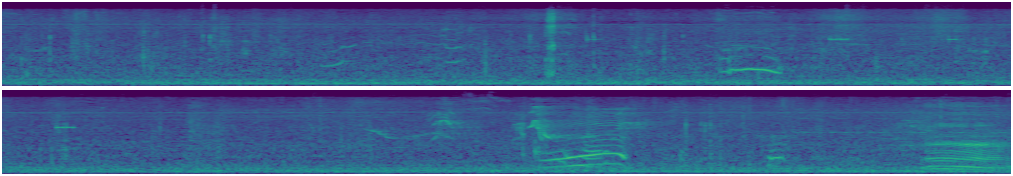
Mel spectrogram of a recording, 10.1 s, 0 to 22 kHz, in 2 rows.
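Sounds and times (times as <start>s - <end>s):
monkey calling: 1.6s - 4.3s, 7.6s - 9.2s.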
